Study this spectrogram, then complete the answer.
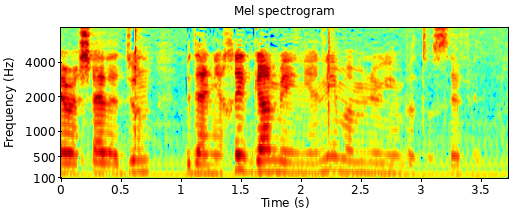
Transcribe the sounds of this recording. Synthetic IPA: eɾaʃaeladun | bed̪aanjaχit̚ɡambeinjanimhamnujimbat̪o̞se̞fet

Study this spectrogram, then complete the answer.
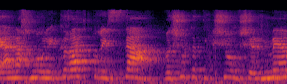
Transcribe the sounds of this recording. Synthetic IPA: anaχnulikʁat̪pʁisaʁeʃuthat̪ikʃuʁʃelmea

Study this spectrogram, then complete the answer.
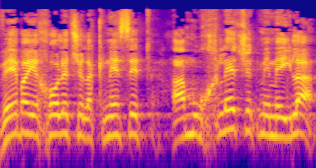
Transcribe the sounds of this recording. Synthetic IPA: vebajeχo̞le̞t̪ʃelakneset̪ | hamuχleʃet̪mimejla

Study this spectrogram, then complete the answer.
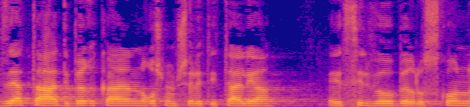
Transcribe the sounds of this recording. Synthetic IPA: zeat̪ad̪ibe̞ʁkanʁo̞ʃmemʃelet̪it̪alja | silviobeʁloskon

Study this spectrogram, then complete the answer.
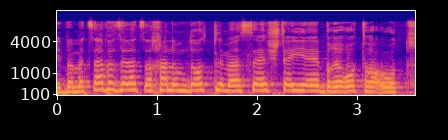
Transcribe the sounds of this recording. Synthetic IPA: bamat͡savhazelat͡saχano̞mdo̞tle̞maːse̞ʃte̞jbʁiʁo̞tʁaʔo̞t

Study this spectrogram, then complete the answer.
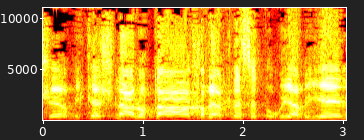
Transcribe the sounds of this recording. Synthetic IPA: ʃeʁbikeʃlealotaχaveʁakneset̪uʁjaʁjel

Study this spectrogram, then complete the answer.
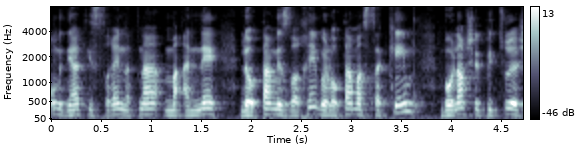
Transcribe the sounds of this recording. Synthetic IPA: me̞d̪inat̪isʁae̞lnat̪namaʔane̞ | leo̞tamezʁaχimveleo̞tamasakʰim | beo̞lamʃe̞lpit͡suja

